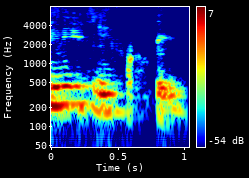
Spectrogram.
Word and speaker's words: negentropy: I say Negentropy. Negentropy. We'll just go with Negentropy. Oh, not ugly. Yes, Isaac just said you might want to avoid the other pronunciation there altogether.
